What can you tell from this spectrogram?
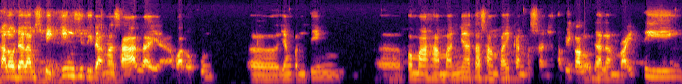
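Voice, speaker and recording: Lively intonation in a Madurese accent at a moderate pace. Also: man. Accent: Madurese accent in Indonesian. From Probolinggo, East Java, Indonesia (Madurese). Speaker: university lecturer, keynote speaker. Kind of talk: online academic discussion. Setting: video call.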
